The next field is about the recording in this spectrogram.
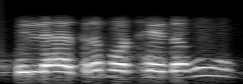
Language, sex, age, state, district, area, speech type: Odia, female, 60+, Odisha, Gajapati, rural, conversation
